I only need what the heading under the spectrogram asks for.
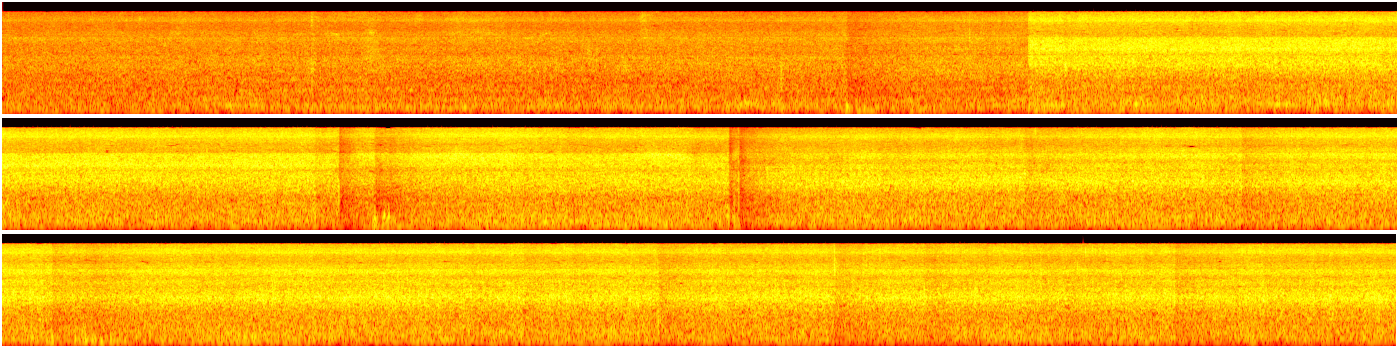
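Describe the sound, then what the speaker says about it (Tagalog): The Au Pui Wan stream in Sha Tin, Hong Kong, rushes over a dam-like drop in a loud, unbroken roar that grows fuller after a few seconds. "Tubig yun."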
